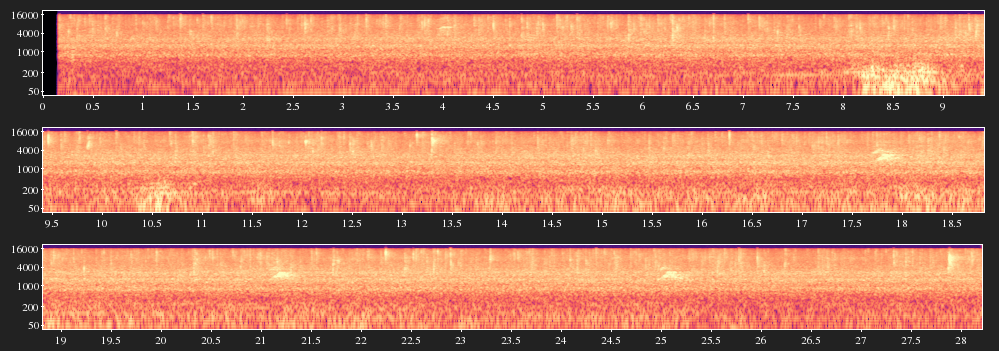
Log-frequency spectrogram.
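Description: Steady rain falling on an iron roof and wet paving. About eight seconds in, a low rumble swells for about a second, with a smaller one a couple of seconds later.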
